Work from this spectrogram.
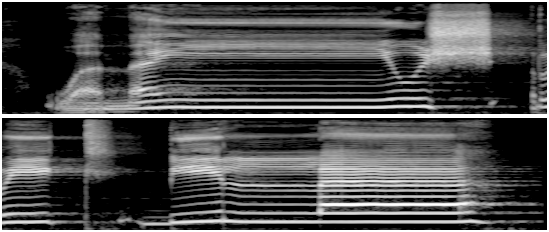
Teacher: Hati-hati kaf jangan hilang hamesnya ya, hames itu ada angin keluar. Kebetulan kalau kafnya ini sukun, anginnya itu terakhir.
